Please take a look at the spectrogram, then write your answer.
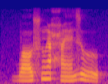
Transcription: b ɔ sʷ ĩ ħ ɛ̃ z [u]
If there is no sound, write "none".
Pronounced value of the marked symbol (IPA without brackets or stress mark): u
